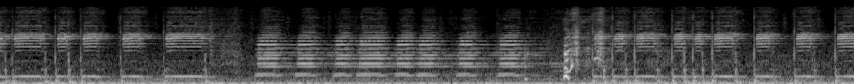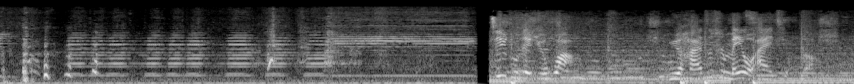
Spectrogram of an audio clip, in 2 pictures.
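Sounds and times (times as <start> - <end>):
car alarm pulsing tone: 0.0 - 13.3.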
